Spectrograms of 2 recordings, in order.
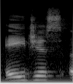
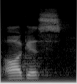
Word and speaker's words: Aegis: The other shield is uh, called the, and I pronounce it Aegis of Stormwind. Some people pronounce it pronounce it August.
